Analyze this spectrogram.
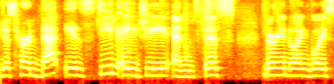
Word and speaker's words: Agee: And I'm joined every episode by my co-hosts, Jennifer Holland and Steve Agee, who some people say Steve Agee. Wrong pronunciation.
